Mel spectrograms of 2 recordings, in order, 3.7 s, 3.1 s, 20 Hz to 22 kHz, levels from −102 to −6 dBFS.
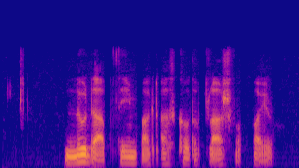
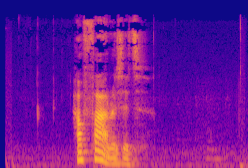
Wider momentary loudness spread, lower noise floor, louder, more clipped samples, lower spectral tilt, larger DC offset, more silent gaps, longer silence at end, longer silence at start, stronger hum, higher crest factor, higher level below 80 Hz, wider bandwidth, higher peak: first, 18 LU vs 11 LU; first, -83 dBFS vs -58 dBFS; second, -40 LUFS vs -23 LUFS; neither; about the same, -4.5 dB/octave vs -4 dB/octave; neither; neither; first, 0.35 s vs 0.05 s; second, 0.25 s vs 0.9 s; neither; about the same, 20 dB vs 24 dB; second, -82 dBFS vs -56 dBFS; second, 8 kHz vs 16 kHz; second, -20 dBFS vs -4 dBFS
